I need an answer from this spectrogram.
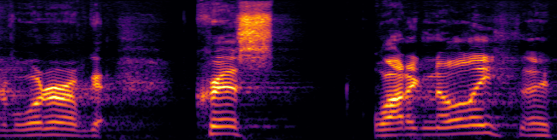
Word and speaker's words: Guadagnoli: I've got Chris Guadagnoli, did I pronounce it correctly? Close? Guadagnoli, it's Sorry.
